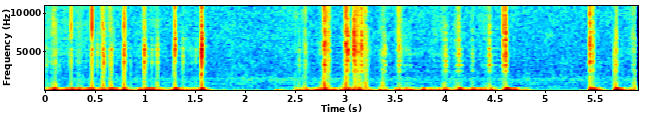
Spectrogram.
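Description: Long nails scratch and tap the bare metal mesh grille and upper body of a black condenser microphone. A dense, low rumbling scrape runs throughout, broken by sharp, bright clicks and taps. The sound drops to near quiet around the two-second mark and again just before the end, then resumes.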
